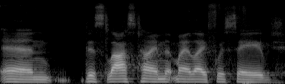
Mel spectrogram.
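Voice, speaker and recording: With an Albertan accent, a woman speaks at a very deep, low pitch. Her pace is fairly slow. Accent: Canadian (Alberta). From Calgary, Alberta, Canada. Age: 40s. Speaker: recovering alcoholic sharing her story. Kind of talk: personal testimony in casual interview.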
